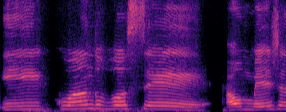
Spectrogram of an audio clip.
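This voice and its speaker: A woman with a Pernambuco accent speaks with fairly even intonation. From Pernambuco, Brazil. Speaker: teacher and researcher. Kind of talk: online talk presentation.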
